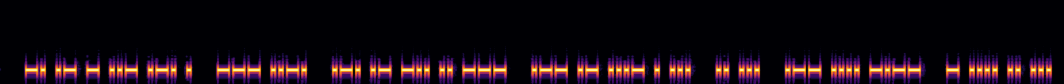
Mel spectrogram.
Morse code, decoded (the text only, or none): NATURE OF RADIO WAVES IS WHY THIS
